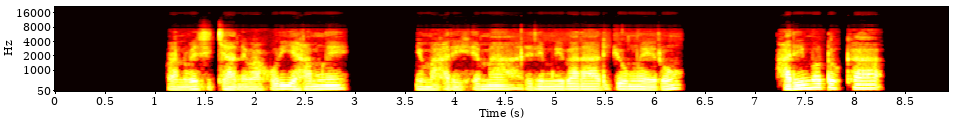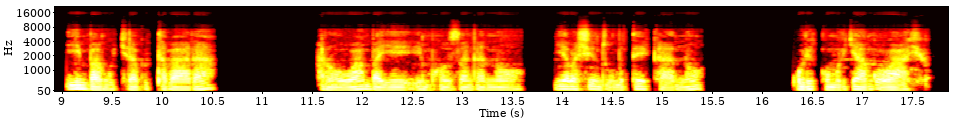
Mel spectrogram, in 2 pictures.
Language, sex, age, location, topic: Kinyarwanda, female, 18-24, Kigali, health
